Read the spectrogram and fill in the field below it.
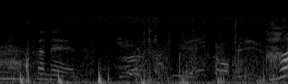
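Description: A horse galloping with rhythmic hoofbeats in the action video game Assassin's Creed Origins, under shouting voices and game dialogue.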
